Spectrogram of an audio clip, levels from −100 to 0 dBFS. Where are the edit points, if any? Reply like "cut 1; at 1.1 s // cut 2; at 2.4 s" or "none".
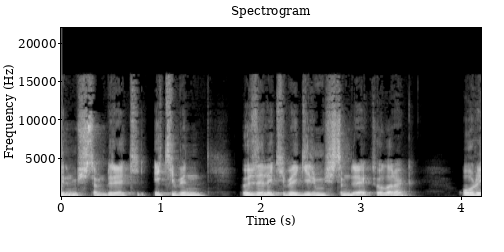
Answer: none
